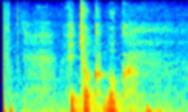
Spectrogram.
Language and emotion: Russian, neutral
